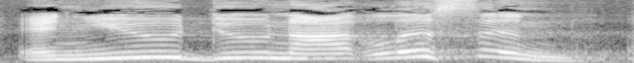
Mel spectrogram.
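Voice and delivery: fed-up emphatic rebuke; exasperated. Acted. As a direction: hammer each word in frustration. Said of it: "he's kinda getting ticked off".

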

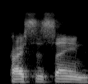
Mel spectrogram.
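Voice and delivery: ordinary talk

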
